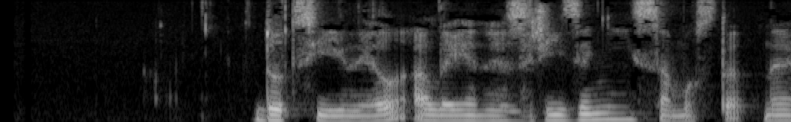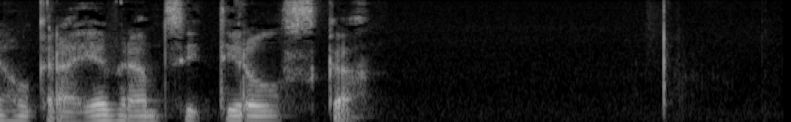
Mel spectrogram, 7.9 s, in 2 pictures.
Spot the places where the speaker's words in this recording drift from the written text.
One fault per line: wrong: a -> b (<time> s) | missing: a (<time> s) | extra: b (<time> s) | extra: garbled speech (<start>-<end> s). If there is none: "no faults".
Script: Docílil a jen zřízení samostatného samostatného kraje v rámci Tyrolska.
wrong: a -> ale (2.1 s)
missing: samostatného (4.1 s)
